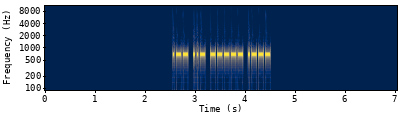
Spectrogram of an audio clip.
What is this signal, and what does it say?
Morse code, heard as a keyed tone, about 36 wpm, 700 Hz. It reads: WU0J
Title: USA Call Signs - 4 Characters - Repeated 3x - 35wpm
